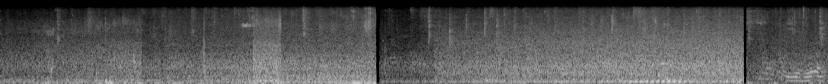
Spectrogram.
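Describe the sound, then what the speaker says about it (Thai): Heavy rain pours down onto a rural outdoor cooking spot, a loud continuous hiss of drops on surfaces with shifting intensity and a brief break midway. "ฝนตกแล้วครับพี่น้องเอ้ย"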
